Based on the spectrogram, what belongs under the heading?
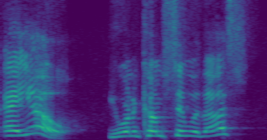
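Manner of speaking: calling out. Retold or imitated. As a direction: call him over to join you. Calling a stranger over to join.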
